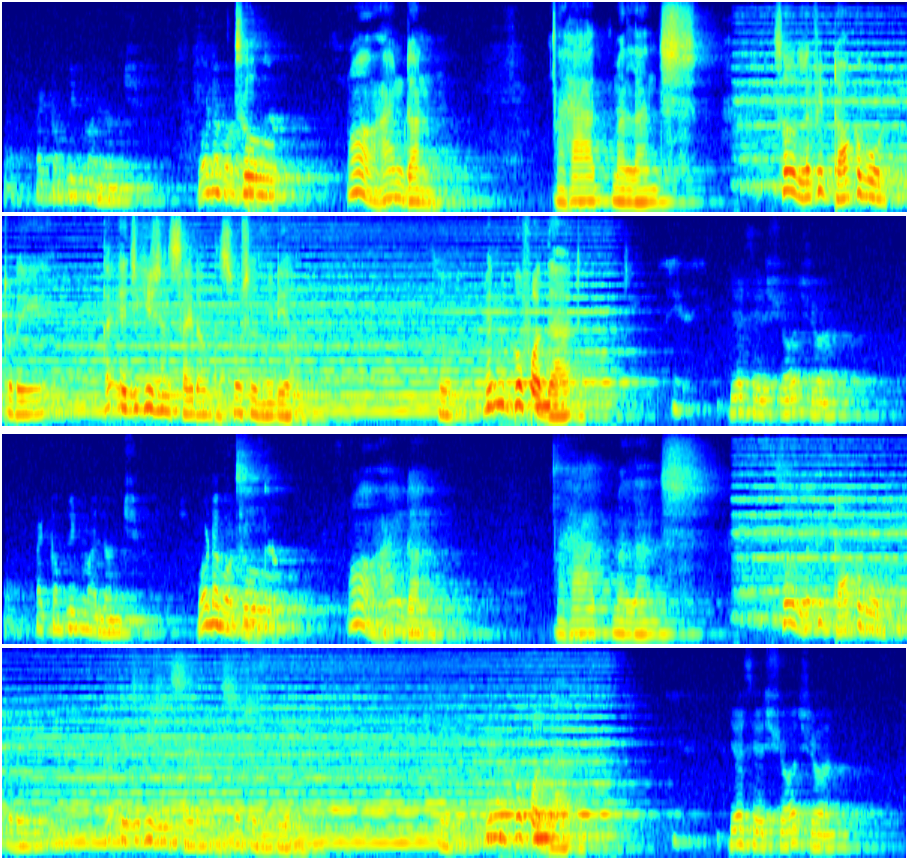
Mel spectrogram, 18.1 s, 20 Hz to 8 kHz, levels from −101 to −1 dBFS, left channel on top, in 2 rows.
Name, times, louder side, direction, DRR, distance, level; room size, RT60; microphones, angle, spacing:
voice 1, 0.3-1.2 1.9-2.6 13.9-14.6 16.3-17.4, right 2 dB, 45° right, 9 dB, 0.6 m, -33 dB
voice 2, 2.3-2.7 3.4-4.4 5.5-6.9 7.7-9.6 10.0-12.0 13.4-14.7 15.7-15.8, left 7 dB, 80° left, 14 dB, 0.4 m, -30 dB
sound 1, 7.3-15.1, right 2 dB, 90° right, 2.6 m, -38 dB
7.8 x 5.6 x 4.1 m, 1.4 s
head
